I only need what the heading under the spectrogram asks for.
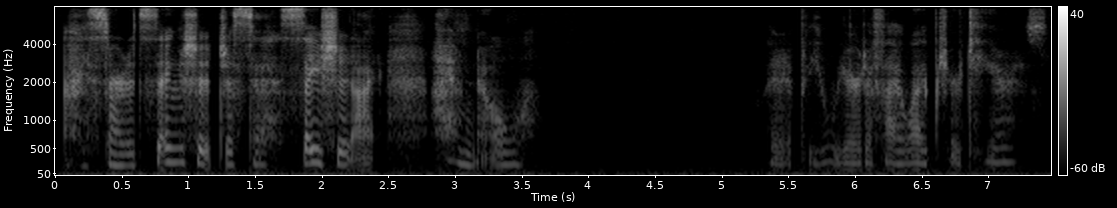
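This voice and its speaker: In an audio role-play, a young woman with a fairly high voice plays a snappy tsundere tutor whose sharp scolding gives way to halting, breathy near-whispers. The mood turns soft and remorseful.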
